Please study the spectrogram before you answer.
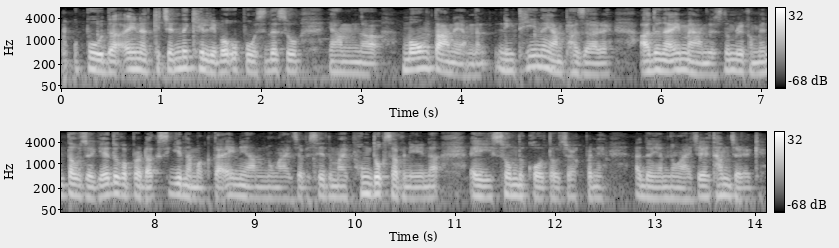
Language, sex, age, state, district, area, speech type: Manipuri, male, 18-30, Manipur, Imphal West, rural, spontaneous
